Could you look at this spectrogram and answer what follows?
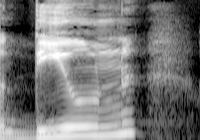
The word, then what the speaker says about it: Dune: sino Dune o Dune, pues de lo que estamos hablando, por si acaso hay alguna duda.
